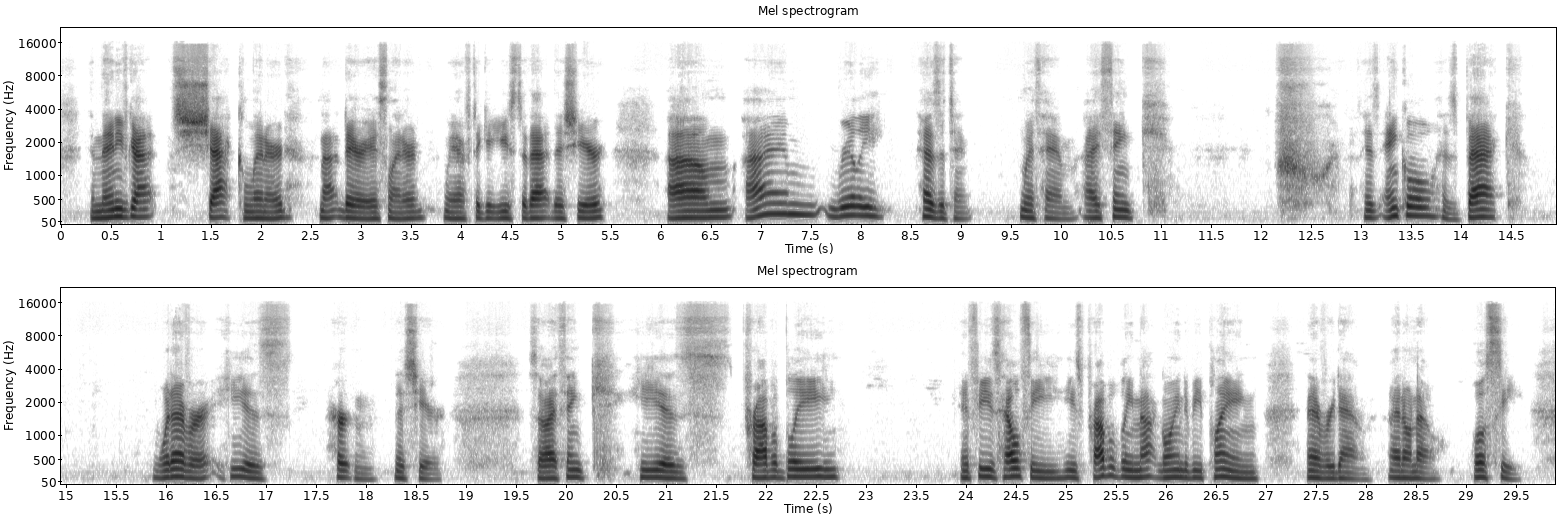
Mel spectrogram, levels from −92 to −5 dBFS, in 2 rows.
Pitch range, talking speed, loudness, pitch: 125-150 Hz, 120 wpm, -24 LUFS, 135 Hz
